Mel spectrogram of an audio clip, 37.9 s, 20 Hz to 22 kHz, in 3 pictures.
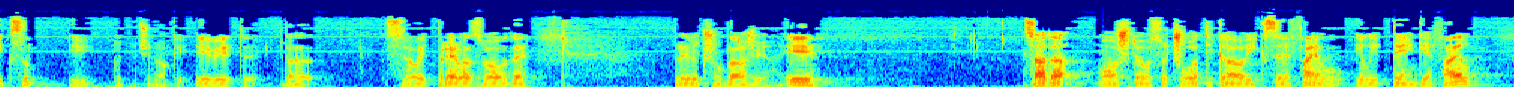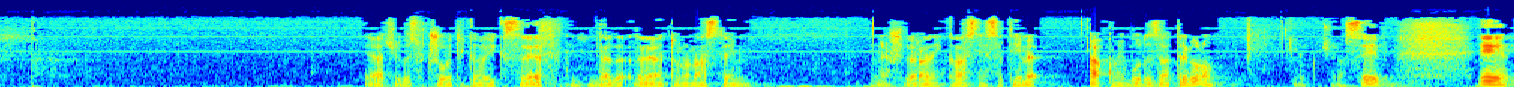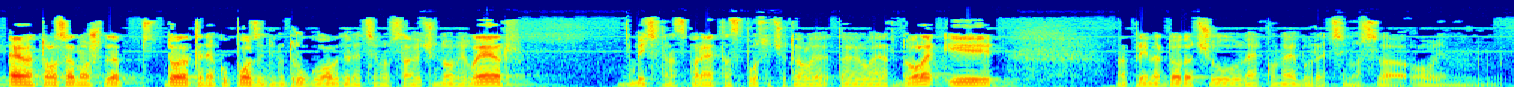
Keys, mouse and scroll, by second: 0.5-1.7 drag, 1.7-2.7 middle drag, 2.7-3.3 ctrl+scroll up 2, 6.1-7.1 ctrl+scroll down 1, 8.5-9.1 ctrl+scroll down 2, 13.5-16.1 drag, 17.1 click, 19.7 click, 20.0-21.3 typing, 22.1 Return, 28.6 click, 30.5 click, 32.2 click, 35.7-36.8 drag, 37.7-37.8 scroll down 1.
